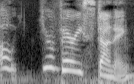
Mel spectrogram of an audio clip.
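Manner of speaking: high, genuine, sincere, harmless tone. Showing how a man sounds when sincerely complimenting a woman: genuine, harmless compliment tone. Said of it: "See that tone? Harmless".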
